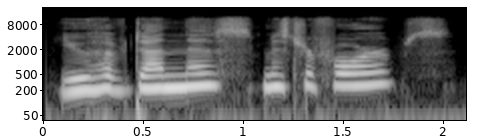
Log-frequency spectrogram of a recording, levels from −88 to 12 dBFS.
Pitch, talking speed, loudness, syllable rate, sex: 235 Hz, 170 wpm, -16 LUFS, 3.6 syllables/s, female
